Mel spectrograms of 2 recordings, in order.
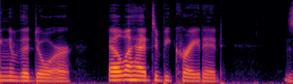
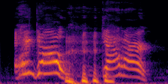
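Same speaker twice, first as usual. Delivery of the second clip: angry, very high, loud shouted yell; 13 semitones higher than usual. Retelling shouting at Ingo as she bolted toward the RV, retelling a loud angry shout. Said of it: "But very loud and angry".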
